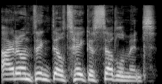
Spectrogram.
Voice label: Voice encount fear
